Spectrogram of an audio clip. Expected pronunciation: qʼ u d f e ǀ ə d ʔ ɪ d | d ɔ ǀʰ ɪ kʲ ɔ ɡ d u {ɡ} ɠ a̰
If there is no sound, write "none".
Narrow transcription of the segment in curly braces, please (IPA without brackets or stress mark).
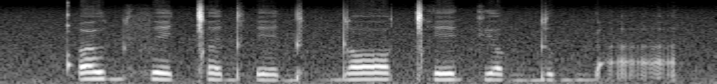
ɡ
